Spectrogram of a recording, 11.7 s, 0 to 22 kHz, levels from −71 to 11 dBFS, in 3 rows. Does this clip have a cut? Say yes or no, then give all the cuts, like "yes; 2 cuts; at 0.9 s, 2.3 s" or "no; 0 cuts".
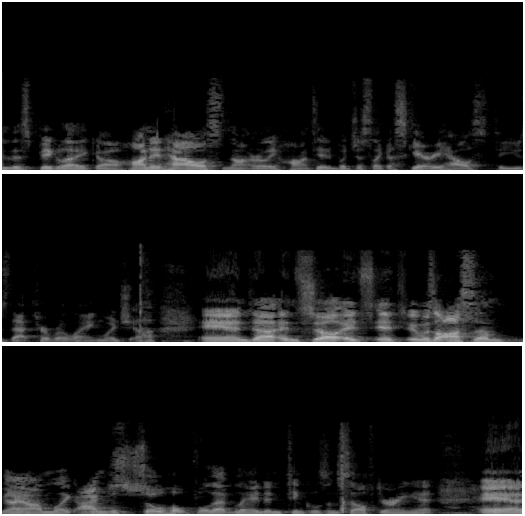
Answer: no; 0 cuts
